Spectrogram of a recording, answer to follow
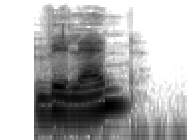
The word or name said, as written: velan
